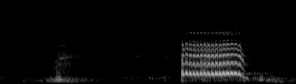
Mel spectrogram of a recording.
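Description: A cell phone rings once in a loud, rapidly warbling electronic burst lasting under a second, standing out clearly against an otherwise quiet, faintly murmuring background.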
